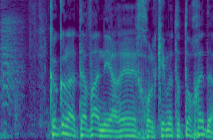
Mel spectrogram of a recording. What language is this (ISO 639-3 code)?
heb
